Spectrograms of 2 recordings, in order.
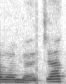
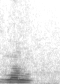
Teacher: Misalnya, kata membaca terdiri dari dua morfem, yaitu morfem men dan morfem baca. Akibat pertemuan kedua morfem itu, fonem nasal n pada morfem men berubah sehingga men menjadi mem.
